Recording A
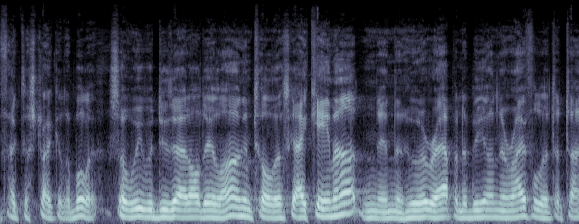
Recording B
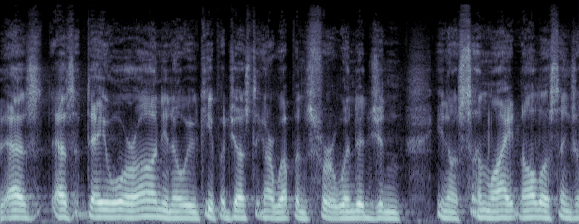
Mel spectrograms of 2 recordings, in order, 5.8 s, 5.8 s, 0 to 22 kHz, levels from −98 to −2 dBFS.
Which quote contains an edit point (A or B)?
A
